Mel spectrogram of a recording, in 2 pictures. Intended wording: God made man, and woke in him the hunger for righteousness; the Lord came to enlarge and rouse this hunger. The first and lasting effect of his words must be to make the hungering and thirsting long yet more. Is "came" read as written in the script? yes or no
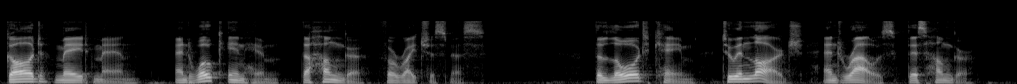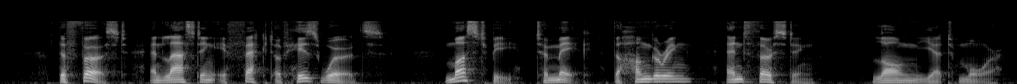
yes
